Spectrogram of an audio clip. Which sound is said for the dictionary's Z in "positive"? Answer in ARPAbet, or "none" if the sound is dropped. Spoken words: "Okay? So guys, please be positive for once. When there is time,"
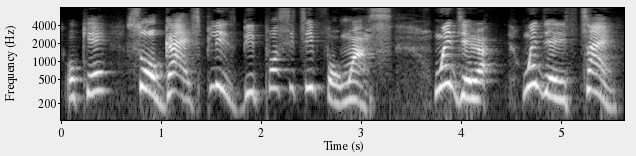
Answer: S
